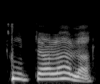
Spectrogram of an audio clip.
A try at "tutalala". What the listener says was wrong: Yes, perfect. That is it.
